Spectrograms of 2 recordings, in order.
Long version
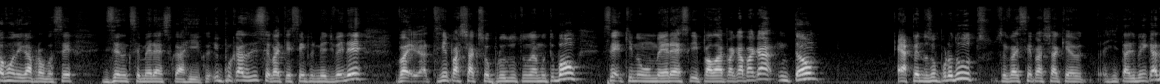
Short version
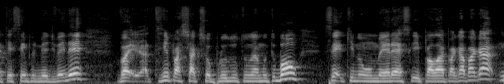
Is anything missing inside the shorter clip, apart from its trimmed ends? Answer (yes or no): no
